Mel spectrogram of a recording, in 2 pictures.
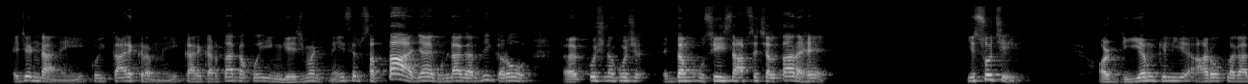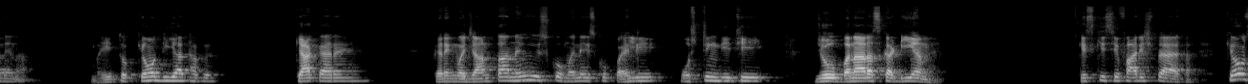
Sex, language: male, Hindi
